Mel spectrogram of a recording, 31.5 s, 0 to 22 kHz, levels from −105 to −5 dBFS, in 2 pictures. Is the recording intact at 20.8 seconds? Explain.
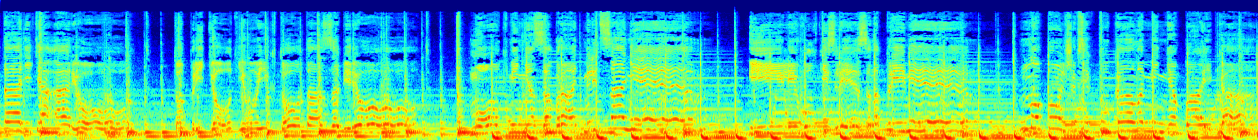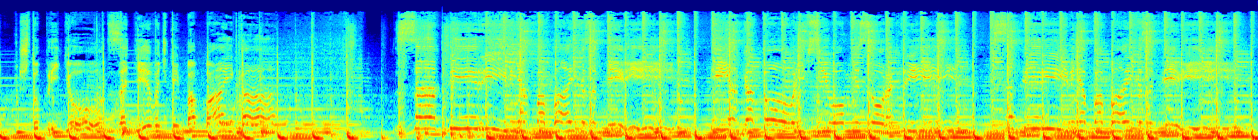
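Yes, at 20.8 seconds the audio is intact, with no dropout, click, distortion or other fault at that moment.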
